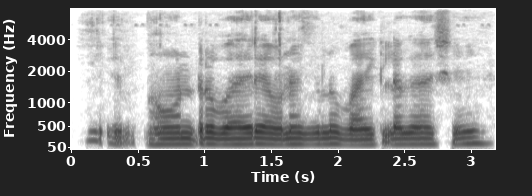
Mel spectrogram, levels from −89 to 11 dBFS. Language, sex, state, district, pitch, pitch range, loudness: Bengali, male, West Bengal, Malda, 120 Hz, 115-125 Hz, -17 LUFS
